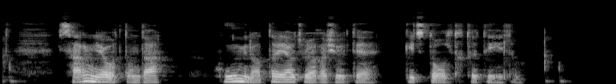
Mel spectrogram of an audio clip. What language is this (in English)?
Mongolian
